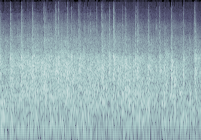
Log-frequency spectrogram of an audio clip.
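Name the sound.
audience clapping at an honor society induction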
